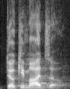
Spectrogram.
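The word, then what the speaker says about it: δοκιμάζω: word proved here d-o-k-i-m-a-d-z-o is the pronunciation with the accent on the d dokimodzo okay and if you're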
